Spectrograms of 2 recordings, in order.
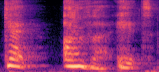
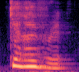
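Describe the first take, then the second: First: Slow, loud, high and emphatic order; very firm. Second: High, loud, firm order. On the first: Louise to the two ninjas, extra firm. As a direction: stretch each word out with heavy firmness. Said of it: "do that in a more firm Louise voice". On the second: Louise to the two ninjas, firm. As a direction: tell them firmly, voice raised. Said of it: "She was very firm as she spoke". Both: A narrator's reading.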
